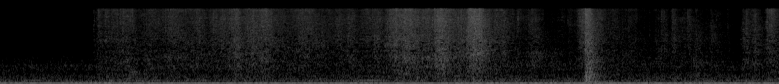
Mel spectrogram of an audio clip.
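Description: Rustling and crinkling of a thin plastic piping bag being pulled from its pack and handled. It starts about a second in, with a couple of sharper crackles past the middle.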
